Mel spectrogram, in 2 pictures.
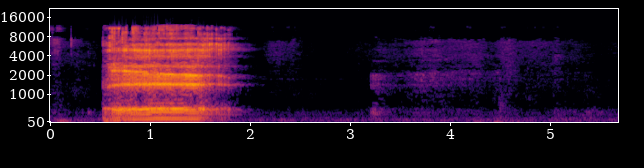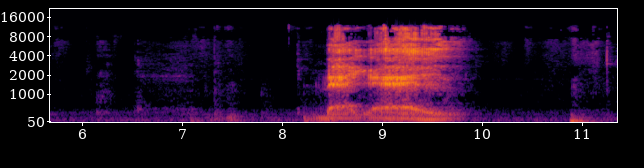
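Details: Adult woman burping: two long, deep, voiced belches several seconds apart; burping (eructation).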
